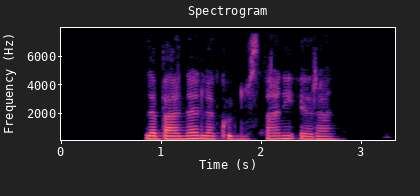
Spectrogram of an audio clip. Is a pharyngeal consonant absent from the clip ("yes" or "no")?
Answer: yes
